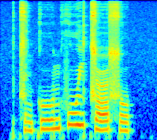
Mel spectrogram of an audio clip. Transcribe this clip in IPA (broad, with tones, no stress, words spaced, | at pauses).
t͡sɪ˨˩ŋkuː˨˧nfuː˥jt͡sœː˨˧ sʊ˨k̚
